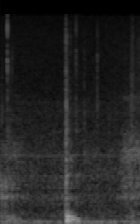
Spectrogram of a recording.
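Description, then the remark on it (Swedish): A few quiet keyboard clicks as someone types out code tests, with one sharper key tap standing out near the middle and fainter taps scattered around it, over a low, steady background hum. No one speaks. “Jag bara daskar ut tester här.”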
